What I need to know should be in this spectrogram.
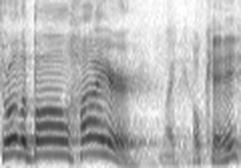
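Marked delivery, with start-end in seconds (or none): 0.0-1.4 very loud, high, shrill, booming coach yell. Telling how the coach yelled after bad throws, imitating the coach yelling. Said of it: "the coach would yell out".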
